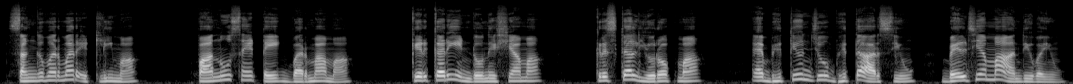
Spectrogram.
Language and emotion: Sindhi, neutral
